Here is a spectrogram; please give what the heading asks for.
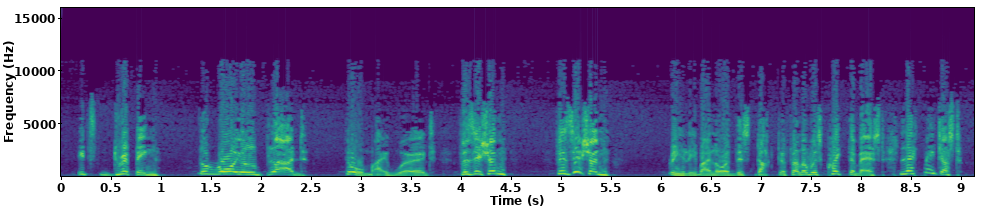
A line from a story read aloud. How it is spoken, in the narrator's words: the Duke cried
